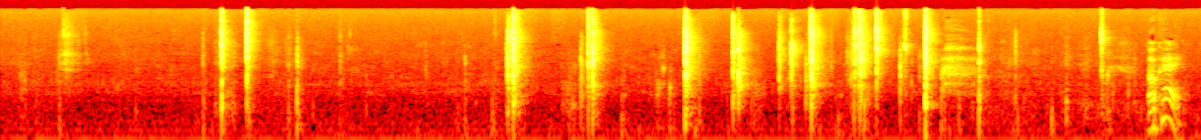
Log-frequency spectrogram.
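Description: A plastic water bottle being handled and drunk from while a tablet is taken: an irregular string of sharp plastic clicks and crackles, thickest in the middle of the stretch.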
